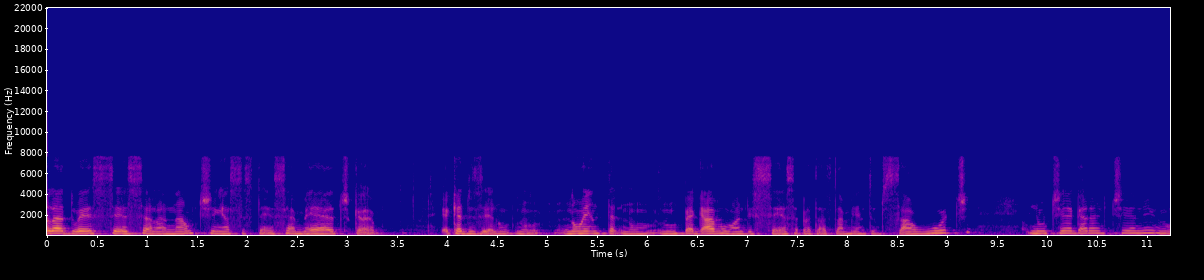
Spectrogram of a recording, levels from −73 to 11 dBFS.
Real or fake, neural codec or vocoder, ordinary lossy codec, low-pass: fake; codec, 16 kHz, 16 kbps, FunCodec, trained on LibriTTS, 50 frames a second; none; none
